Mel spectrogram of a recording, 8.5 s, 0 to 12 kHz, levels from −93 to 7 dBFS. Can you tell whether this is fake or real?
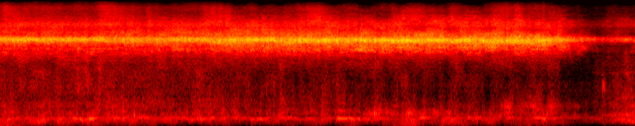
fake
